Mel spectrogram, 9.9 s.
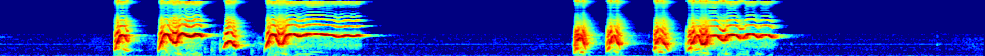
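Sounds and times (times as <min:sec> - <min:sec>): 
coyote challenge barks and yowls: 0:01.2 - 0:03.8, 0:05.8 - 0:07.9.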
